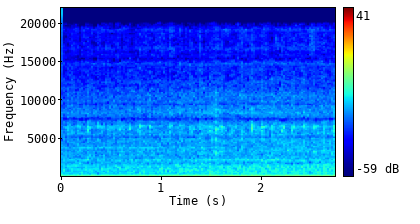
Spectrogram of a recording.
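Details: Peterbilt dump truck ("green truck") diesel after an oil change: deep, loud idle with a lumpy, uneven low thrum and no clear knock; runs rough, owner may pull the motor, cause not confirmed.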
